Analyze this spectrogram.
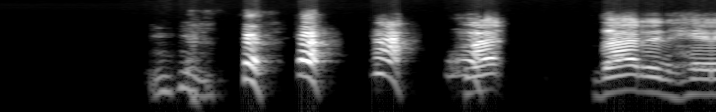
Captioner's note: laughter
